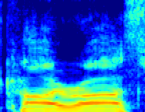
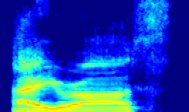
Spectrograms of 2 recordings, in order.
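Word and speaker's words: Cae Ras: at the Kairos, and it's pronounced Kairos, Sean Driver, not Kairos.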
